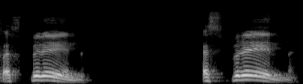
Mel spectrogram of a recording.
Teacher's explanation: if I said a sprain then I'm stressing the second vowel sound but that's not how you hear the word in the audio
